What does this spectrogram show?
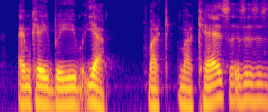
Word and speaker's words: Marques: He is the guy who, you know, Marques is the one who Did I pronounce his name right? MKBHD, yeah. Mark Marques is his name cuz I always have a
